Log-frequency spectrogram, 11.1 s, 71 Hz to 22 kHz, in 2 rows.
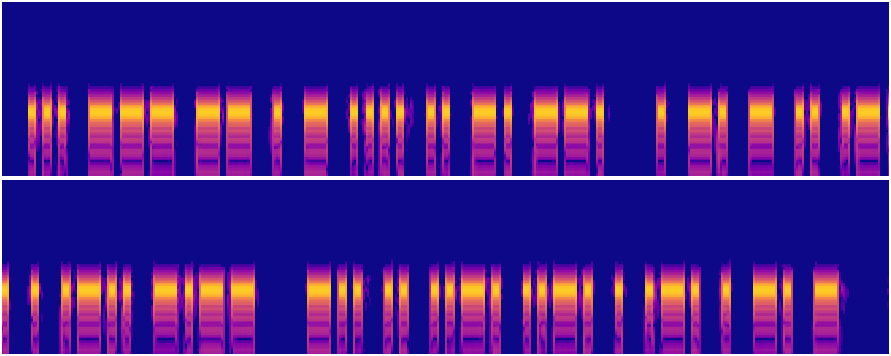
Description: Morse code, heard as a keyed tone, about 25 wpm, 600 Hz. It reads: SOMETHING ENTIRELY DIFFERENT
